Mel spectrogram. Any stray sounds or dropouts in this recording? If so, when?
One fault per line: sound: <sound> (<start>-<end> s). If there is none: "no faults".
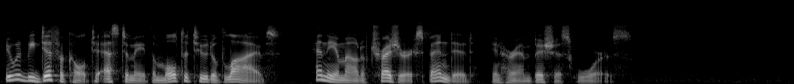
no faults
